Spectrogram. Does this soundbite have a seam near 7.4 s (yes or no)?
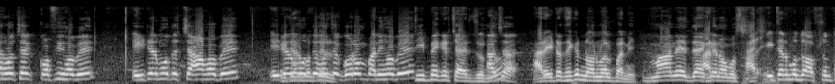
yes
